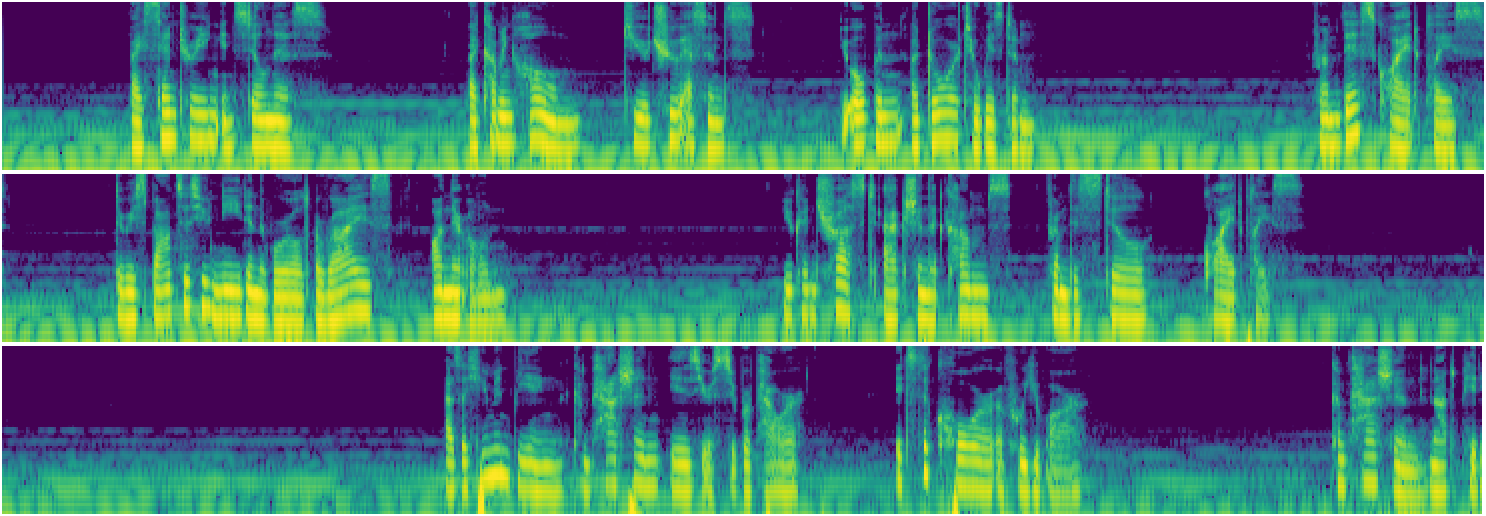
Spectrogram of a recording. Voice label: Meditation with music; Ukraine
